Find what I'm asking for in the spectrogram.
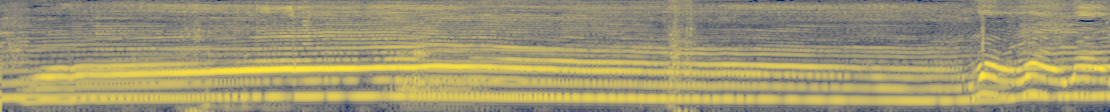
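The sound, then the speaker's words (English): A human voice imitates an old police siren: one long sustained wail that climbs slowly, holds, then sinks gradually and breaks into a wavering warble at the end, with brief other voices faintly underneath. “The long one does sound like an old cop siren.”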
